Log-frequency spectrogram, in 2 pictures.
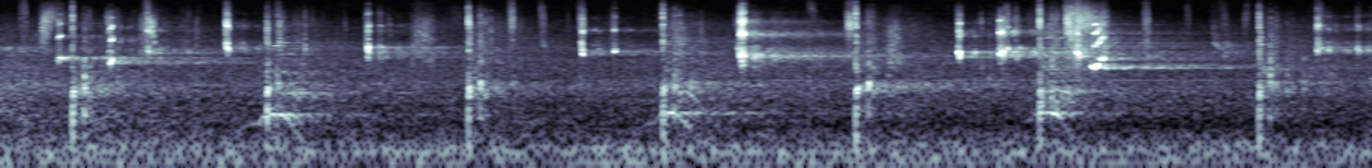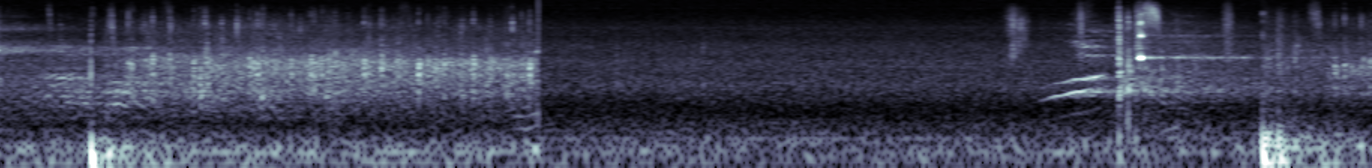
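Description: Tennis ball on a hard court: a series of sharp separate taps, about one every half to two-thirds of a second for the first nine seconds, then one heavier thud about ten seconds in, after which the court goes quieter.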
